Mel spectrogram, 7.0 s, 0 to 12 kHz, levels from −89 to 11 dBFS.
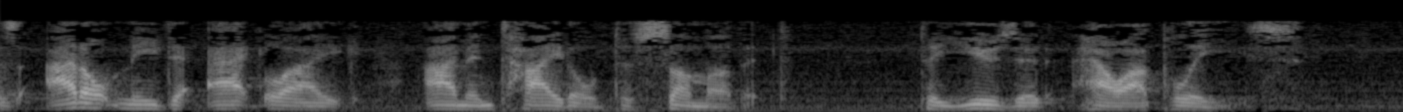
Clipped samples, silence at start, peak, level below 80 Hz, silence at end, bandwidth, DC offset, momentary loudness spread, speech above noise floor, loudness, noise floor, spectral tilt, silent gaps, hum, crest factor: under 0.1%; 0 s; -12 dBFS; -70 dBFS; 0.5 s; 6.2 kHz; under 0.1%; 11 LU; 27 dB; -33 LUFS; -60 dBFS; -3 dB/octave; none; none; 22 dB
